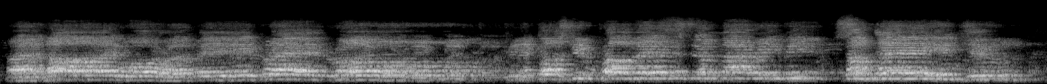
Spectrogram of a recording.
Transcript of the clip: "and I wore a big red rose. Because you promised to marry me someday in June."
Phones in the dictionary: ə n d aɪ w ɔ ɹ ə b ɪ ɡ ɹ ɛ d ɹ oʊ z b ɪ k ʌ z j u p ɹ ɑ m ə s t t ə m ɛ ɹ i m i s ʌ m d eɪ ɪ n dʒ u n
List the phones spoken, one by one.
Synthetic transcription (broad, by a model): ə n aɪ w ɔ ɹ ə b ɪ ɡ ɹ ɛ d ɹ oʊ b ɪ k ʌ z j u p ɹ ɑ m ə s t t ə m ɛ ɹ i m i s ʌ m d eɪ ɪ n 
